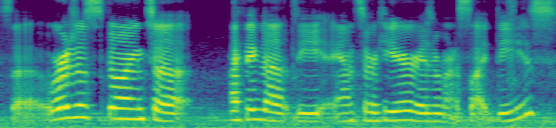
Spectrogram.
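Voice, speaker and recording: Speech comes at a very slow pace in an upbeat tone with lively intonation. Noticeable background noise and audible room echo are present. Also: woman. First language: French. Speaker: game developer demoing own game. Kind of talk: gameplay demo commentary. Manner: casual, upbeat.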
